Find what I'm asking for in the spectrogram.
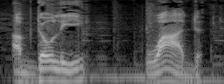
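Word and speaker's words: Abdoulaye Wade: Dear Harry, first the pronunciation, which you usually do so well. Well, there's some love right there. This is apropos of the, I believe, the Senegalese president I mentioned last week. It's Abdoli Wad.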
